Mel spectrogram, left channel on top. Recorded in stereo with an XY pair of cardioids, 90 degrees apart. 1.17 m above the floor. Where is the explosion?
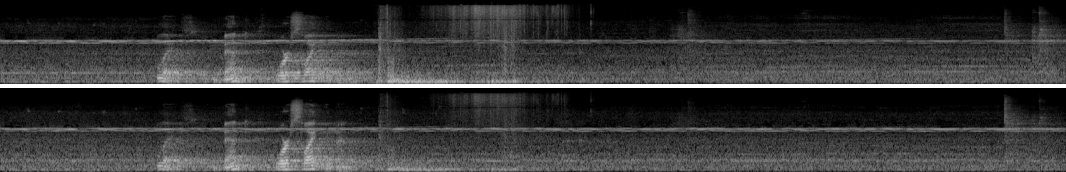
55° left, 0.5 m.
